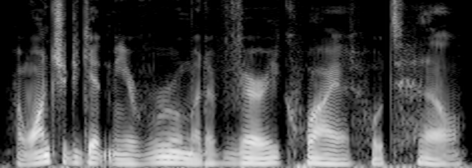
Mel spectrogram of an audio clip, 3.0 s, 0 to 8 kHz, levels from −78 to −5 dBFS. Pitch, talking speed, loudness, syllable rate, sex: 85 Hz, 265 wpm, -17 LUFS, 5.3 syllables/s, male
